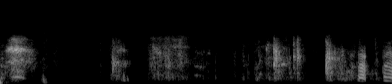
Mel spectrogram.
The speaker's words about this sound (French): Est-ce que ça vous embête de vous éloigner des petits chiens qui jouent parce que ça fait pas mal de bruit? Oui, c'est ça. J'ai une portée de chiots et ils dormaient. Et oui, là, ils sont bien réveillés.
